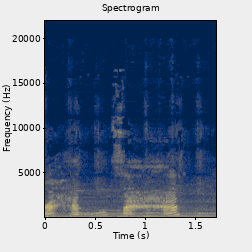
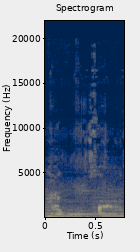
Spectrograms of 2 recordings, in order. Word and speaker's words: หรรษา: ไป เลย นะ คะ ทำ นี้ อ่าน ว่า หรรษา หรรษา สะกด ว่า ถ.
